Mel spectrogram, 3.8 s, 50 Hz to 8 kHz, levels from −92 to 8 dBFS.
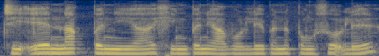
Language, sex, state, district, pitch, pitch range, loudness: Wancho, female, Arunachal Pradesh, Longding, 165 Hz, 155-170 Hz, -15 LUFS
